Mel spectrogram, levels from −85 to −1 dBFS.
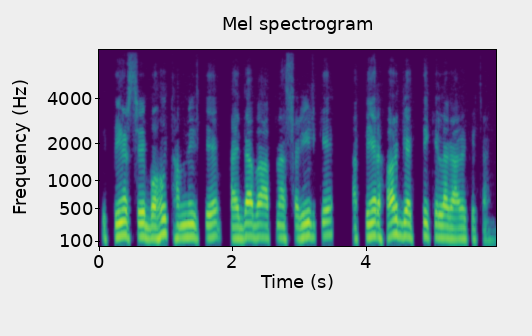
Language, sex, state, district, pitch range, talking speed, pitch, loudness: Bhojpuri, male, Bihar, Saran, 130-150 Hz, 180 wpm, 140 Hz, -17 LUFS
